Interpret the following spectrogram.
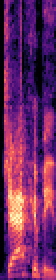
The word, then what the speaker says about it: Jacobi: Jacobi, Michael Pena. Michael Pena. Jacoby. Huh? Jacoby. Jacobi.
